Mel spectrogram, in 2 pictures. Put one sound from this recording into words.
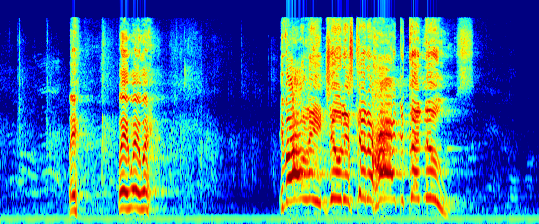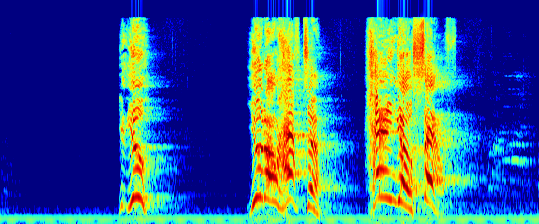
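A man preaches with animation into a microphone, in bursts with pauses.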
